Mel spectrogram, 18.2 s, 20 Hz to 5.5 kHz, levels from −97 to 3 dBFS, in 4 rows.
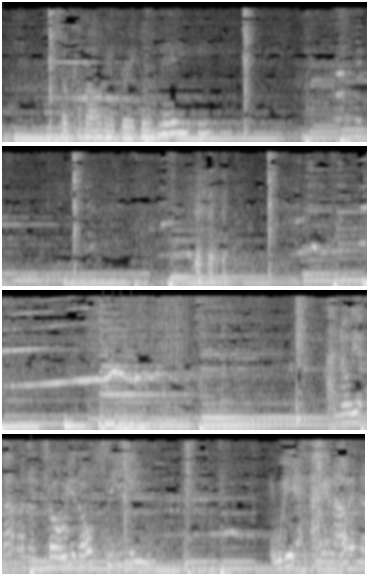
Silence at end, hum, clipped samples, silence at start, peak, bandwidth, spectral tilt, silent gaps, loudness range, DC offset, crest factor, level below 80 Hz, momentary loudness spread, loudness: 0 s; none; under 0.1%; 0 s; 0 dBFS; 5 kHz; -9.5 dB/octave; none; 7 LU; 0.4%; 14 dB; -20 dBFS; 11 LU; -14 LUFS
